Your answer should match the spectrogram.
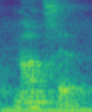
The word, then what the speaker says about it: Nansen: That's Nansen in Japanese pronunciation.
